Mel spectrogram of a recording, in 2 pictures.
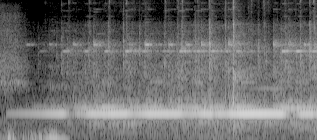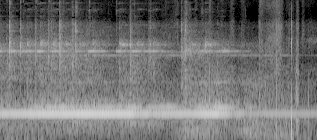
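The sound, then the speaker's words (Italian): A doorbell rings at a neighbour's door: a loud, steady electronic tone held unbroken for about five seconds, sounding alone with no voices. “lui il giorno dopo allora va a suonare al vicino, che non risponde, non esce.”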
